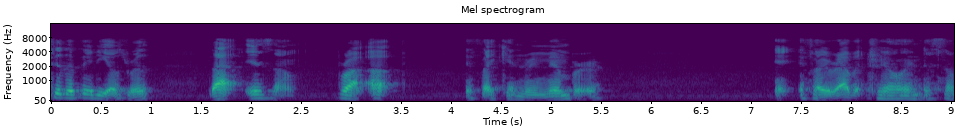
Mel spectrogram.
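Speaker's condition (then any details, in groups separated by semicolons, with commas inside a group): Brain injury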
